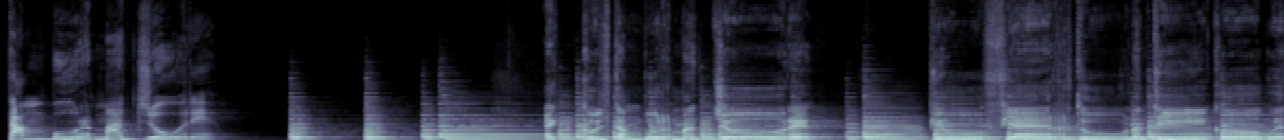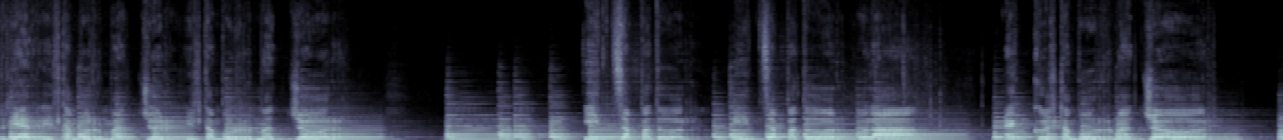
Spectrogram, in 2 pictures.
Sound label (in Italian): Tambur Maggiore Ritmica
